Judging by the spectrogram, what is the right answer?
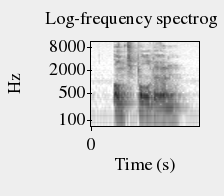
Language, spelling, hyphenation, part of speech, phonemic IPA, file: Dutch, ontpolderen, ont‧pol‧de‧ren, verb, /ɔntˈpɔl.də.rə(n)/, Nl-ontpolderen.ogg
- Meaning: to undo poldering, to return an area of ground to water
